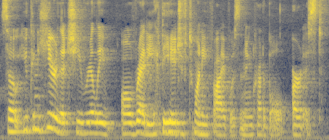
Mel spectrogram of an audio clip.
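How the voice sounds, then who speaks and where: A woman's voice: on the low side, a little fast. A woman in her thirties, a vocal coach, explaining technique and singing short examples in a living room on a lapel mic. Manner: explanatory, breaks into sung examples. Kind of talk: singing lesson with sung demonstrations. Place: living room with piano, indoors. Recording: roomy echo, faint music.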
